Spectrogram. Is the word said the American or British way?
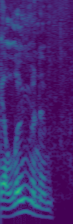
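American. The word is said the American way. The speaker calls it right. "I like to say aluminum"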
